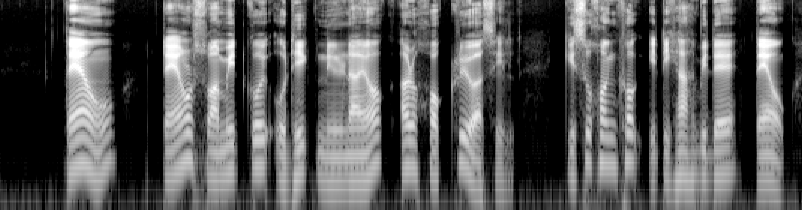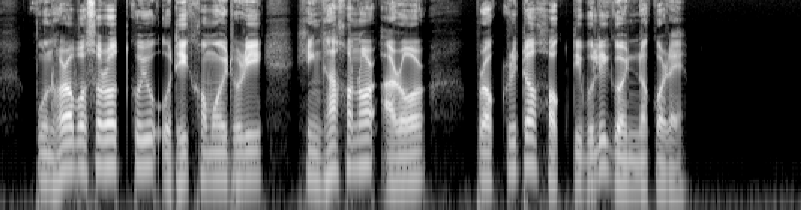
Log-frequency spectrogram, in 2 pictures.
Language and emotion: Assamese, neutral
